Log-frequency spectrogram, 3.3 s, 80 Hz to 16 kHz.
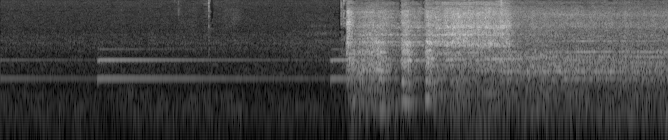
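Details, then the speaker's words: Engine started by a newly installed Viper 4103 remote starter with nobody inside: a steady tone, then the engine catches cleanly and settles into an even idle; the remote start works properly. "Okay. Sound like it start."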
